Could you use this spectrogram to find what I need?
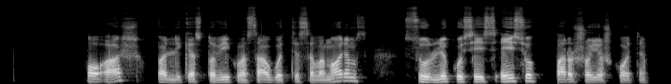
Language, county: Lithuanian, Alytus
